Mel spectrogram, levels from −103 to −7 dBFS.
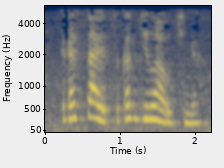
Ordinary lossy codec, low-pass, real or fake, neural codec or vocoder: MP3, 24 kbps; 5.4 kHz; fake; codec, 16 kHz, 16 kbps, FunCodec, trained on LibriTTS, 50 frames a second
